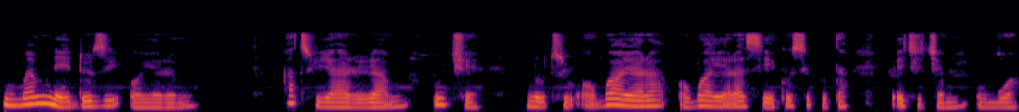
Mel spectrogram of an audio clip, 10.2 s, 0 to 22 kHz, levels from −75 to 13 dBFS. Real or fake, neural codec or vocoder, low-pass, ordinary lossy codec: real; none; 7.2 kHz; none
